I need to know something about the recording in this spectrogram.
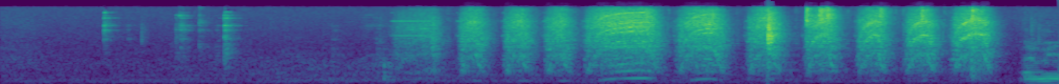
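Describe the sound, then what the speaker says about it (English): An inch flat bit bores a hole into a wooden walking stick handle after a few light taps. The drill whines in steady, pulsing bursts, close and loud, with no talking. "bore the hole in it, keeping it centre on the handle. An inch flat bit should give it enough space to do it."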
